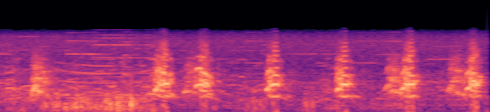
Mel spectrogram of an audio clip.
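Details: Newfoundland dog giving a run of deep, short barks, singles and quick pairs, spaced roughly every half second to second, over a quiet room background with faint talk at the start.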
